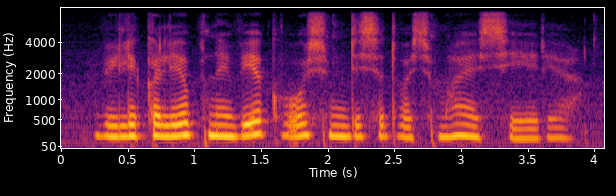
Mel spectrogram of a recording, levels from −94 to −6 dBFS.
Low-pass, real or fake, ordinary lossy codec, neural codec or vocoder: 7.2 kHz; real; none; none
